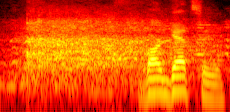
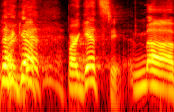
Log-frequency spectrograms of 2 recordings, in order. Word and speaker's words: Bargatze: Bargatze.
